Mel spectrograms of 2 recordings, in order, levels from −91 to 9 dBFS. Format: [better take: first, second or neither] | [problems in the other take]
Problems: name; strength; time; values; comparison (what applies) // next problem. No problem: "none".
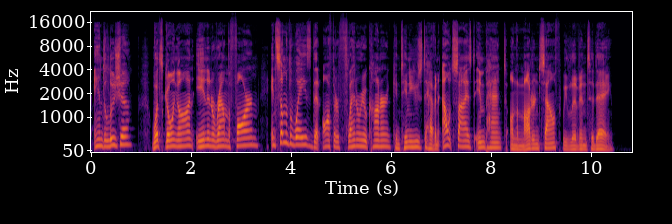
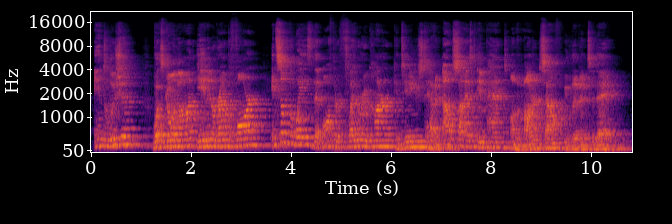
first | off-mic speech; far // room echo; noticeable; dies away in 1.1 s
